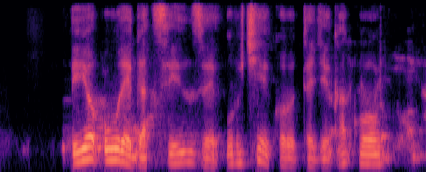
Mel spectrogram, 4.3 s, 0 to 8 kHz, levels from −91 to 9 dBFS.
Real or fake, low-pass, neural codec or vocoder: fake; 7.2 kHz; codec, 16 kHz, 2 kbps, FunCodec, trained on Chinese and English, 25 frames a second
